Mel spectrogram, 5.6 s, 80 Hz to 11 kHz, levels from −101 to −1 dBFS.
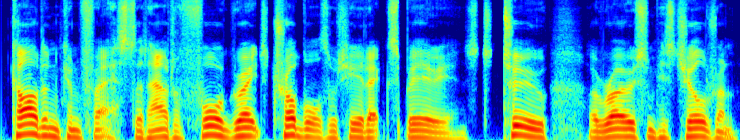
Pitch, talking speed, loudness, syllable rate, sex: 125 Hz, 185 wpm, -19 LUFS, 5.3 syllables/s, male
